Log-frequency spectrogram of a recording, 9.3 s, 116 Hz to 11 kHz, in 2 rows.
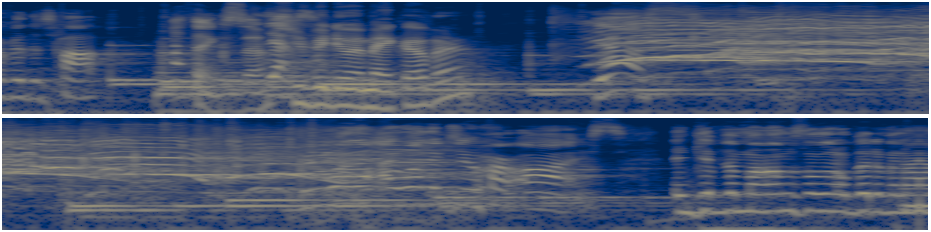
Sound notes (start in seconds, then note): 2.8 girls cheer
